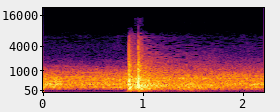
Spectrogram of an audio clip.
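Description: A single sharp explosion bang about a second in, from an air strike on the city, over a steady background hiss.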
